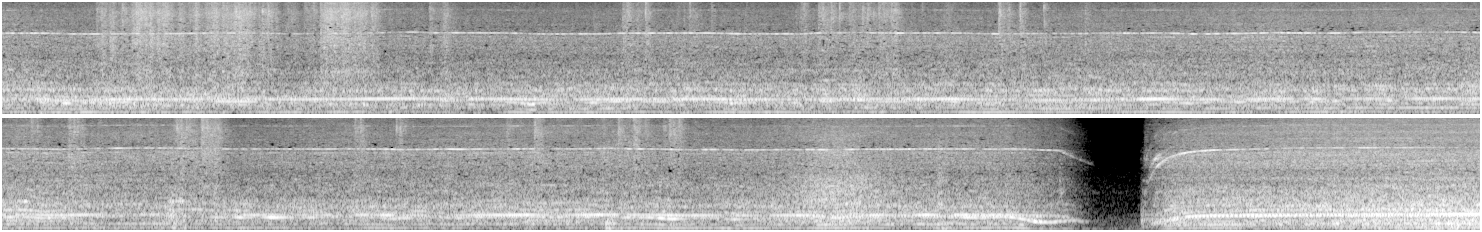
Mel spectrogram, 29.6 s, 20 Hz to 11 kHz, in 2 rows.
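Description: Bissell upright vacuum cleaner running on carpet: a steady motor whine with occasional short crackles. About 25 seconds in the motor winds down, its pitch falling to a brief silence, then it starts again and rises back to full speed.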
